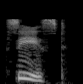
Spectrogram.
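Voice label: "ceased", British English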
